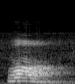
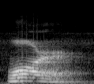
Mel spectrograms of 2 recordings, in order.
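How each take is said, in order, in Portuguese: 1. O r no final não é pronunciado. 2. O r no final é pronunciado, retroflexo. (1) "Já no inglês britânico soaria como war" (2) "A gente pode dizer no inglês americano war"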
